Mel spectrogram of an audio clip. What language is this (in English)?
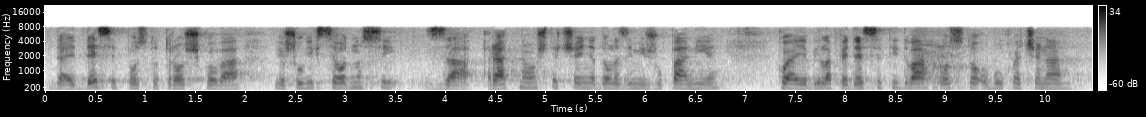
Croatian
